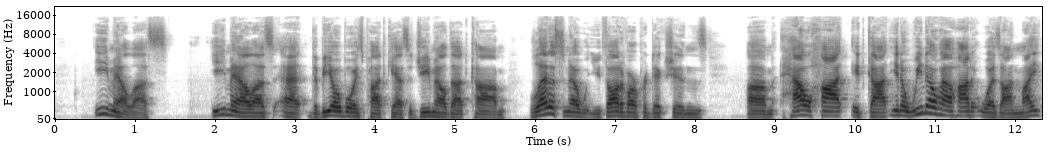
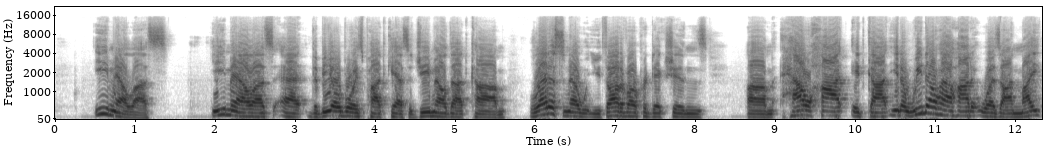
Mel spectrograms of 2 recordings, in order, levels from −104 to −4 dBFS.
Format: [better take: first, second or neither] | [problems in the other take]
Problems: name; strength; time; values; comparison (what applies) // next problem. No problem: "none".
first | distortion; heavy; 6 dB below the speech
